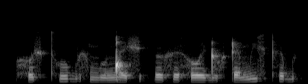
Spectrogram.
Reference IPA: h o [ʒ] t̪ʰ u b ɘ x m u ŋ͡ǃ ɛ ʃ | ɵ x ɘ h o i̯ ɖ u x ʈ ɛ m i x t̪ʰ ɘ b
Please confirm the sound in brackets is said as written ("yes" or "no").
no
